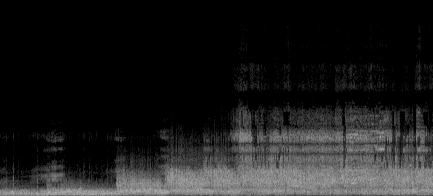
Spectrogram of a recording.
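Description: A yacht is blown up, producing a loud blast that gives way to a sustained roaring, crackling rumble that builds and continues for several seconds, with no voices.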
